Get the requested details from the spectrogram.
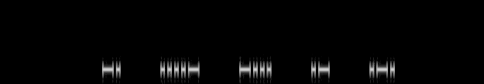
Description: Morse code, heard as a keyed tone, about 36 wpm, spaced as for 16 wpm, 700 Hz. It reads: N4BAR
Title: USA Call Signs - 5 Characters - 4x Character Spacing - 35wpm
